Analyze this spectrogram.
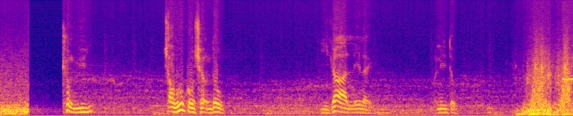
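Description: An elderly man speaks slowly and calmly.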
